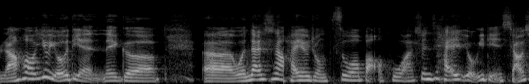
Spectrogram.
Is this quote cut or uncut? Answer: cut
